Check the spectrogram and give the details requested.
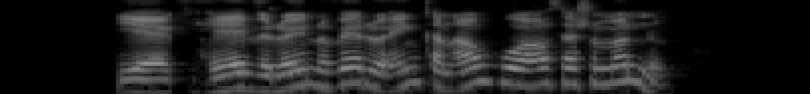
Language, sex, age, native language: Icelandic, male, 40-49, Icelandic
